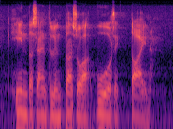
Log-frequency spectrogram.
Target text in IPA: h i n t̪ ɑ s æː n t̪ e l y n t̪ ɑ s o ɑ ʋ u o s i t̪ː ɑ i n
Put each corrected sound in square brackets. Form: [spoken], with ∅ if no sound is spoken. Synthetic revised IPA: h i n t̪ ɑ s æː n t̪ e l y n t̪ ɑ s o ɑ ʋ u o s i t̪ː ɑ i n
